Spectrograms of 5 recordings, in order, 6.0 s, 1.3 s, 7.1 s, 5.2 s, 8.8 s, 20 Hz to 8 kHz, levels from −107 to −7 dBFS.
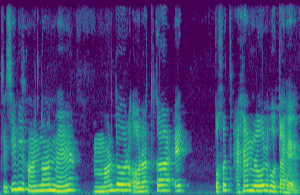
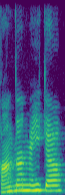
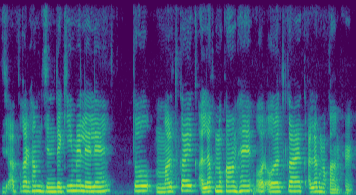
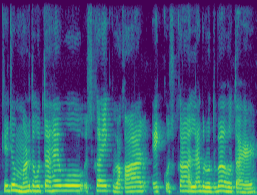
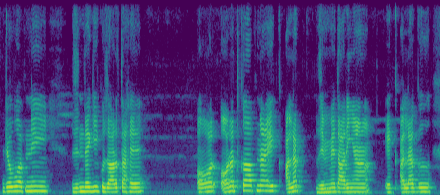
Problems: none marked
